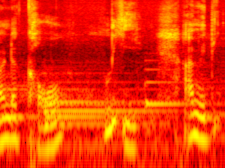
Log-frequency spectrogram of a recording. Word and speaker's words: Nicole: Now, the thing about Nicole is the E at the end of Nicole is silent. That's the point. It's Nicole. Without the E, the silent E, I think the name would be called call or something like that.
